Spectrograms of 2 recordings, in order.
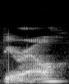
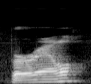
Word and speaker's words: Burrell: who I am Burrell that's how it's pronounced Bureau b-u-r-r-e-l-l the U is long a lot of people say this Braille I don't think anybody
